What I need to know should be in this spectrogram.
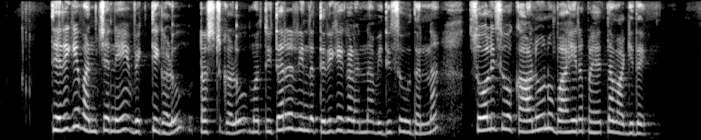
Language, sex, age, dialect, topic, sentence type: Kannada, female, 18-24, Mysore Kannada, banking, statement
